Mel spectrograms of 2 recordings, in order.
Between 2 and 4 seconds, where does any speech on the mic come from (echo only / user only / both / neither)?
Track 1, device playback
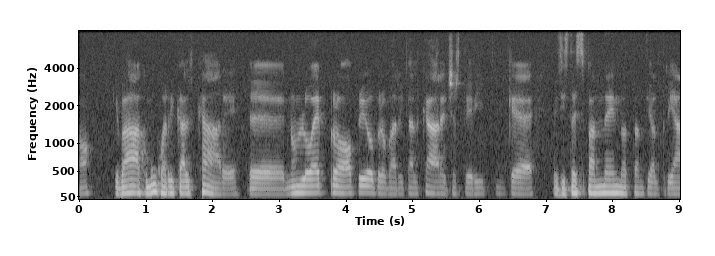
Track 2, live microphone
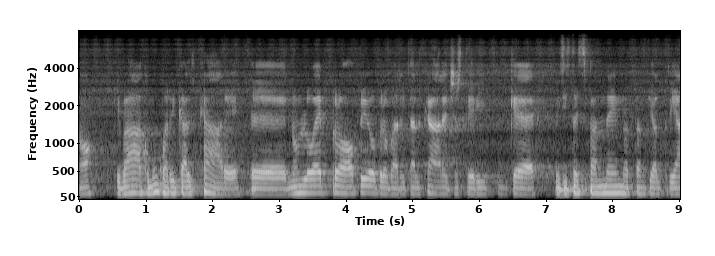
echo only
